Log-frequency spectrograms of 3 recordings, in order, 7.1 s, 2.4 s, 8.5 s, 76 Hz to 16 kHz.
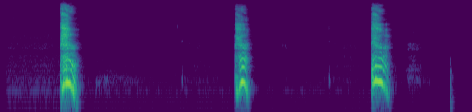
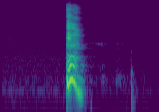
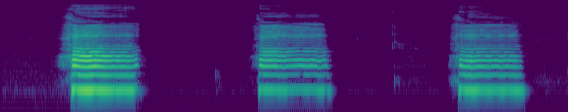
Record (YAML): three_cough_length: 7.1 s
three_cough_amplitude: 27906
three_cough_signal_mean_std_ratio: 0.23
cough_length: 2.4 s
cough_amplitude: 29721
cough_signal_mean_std_ratio: 0.22
exhalation_length: 8.5 s
exhalation_amplitude: 18593
exhalation_signal_mean_std_ratio: 0.39
survey_phase: beta (2021-08-13 to 2022-03-07)
age: 65+
gender: Female
wearing_mask: 'No'
symptom_headache: true
smoker_status: Never smoked
respiratory_condition_asthma: false
respiratory_condition_other: false
recruitment_source: REACT
submission_delay: 2 days
covid_test_result: Negative
covid_test_method: RT-qPCR
influenza_a_test_result: Negative
influenza_b_test_result: Negative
